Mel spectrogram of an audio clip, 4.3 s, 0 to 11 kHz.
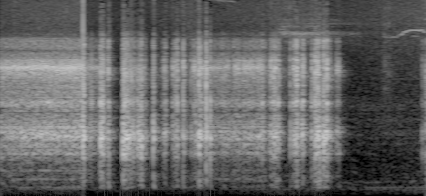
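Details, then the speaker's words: General Electric C-403A radio with a trimmer capacitor deliberately shorted: crackly, static-filled audio cuts out abruptly to near silence and stays dead as the tank circuit can no longer resonate; no reception. "it dead killed it dip okay shorting that trimmer cap what you're essentially doing is shorting it up"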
